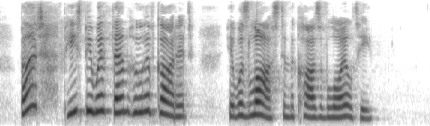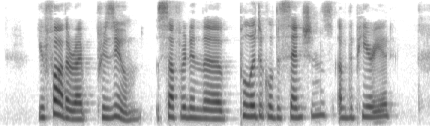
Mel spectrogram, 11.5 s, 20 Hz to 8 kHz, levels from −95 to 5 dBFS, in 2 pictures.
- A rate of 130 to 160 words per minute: Yes, average, 150 wpm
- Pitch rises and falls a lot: No, average, 4.1 semitones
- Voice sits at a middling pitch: No, high, 245 Hz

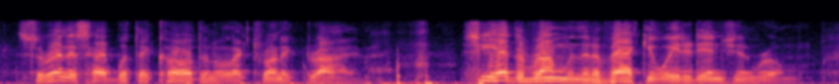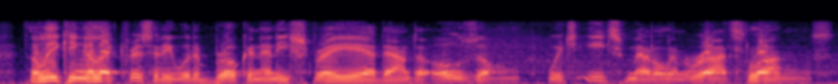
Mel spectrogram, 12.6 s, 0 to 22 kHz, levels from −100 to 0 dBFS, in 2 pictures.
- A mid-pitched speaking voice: No, low, 130 Hz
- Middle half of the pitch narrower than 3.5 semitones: Yes, average, 2.8 semitones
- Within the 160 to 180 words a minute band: Yes, average, 165 wpm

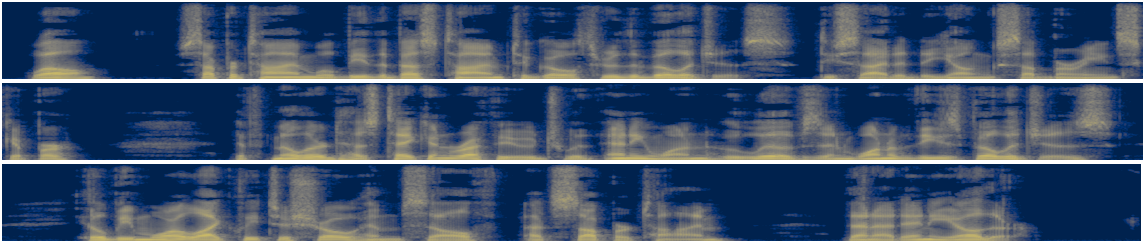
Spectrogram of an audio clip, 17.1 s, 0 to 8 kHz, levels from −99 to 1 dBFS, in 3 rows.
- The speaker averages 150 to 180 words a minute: Yes, average, 160 wpm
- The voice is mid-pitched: No, very low, 95 Hz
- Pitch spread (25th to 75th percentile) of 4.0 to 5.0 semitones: Yes, average, 4.6 semitones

